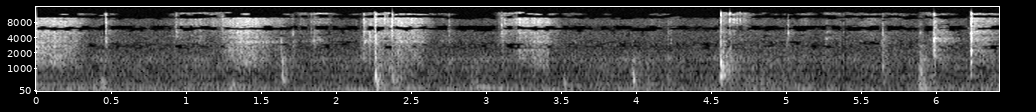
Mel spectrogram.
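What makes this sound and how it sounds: A metal utility-knife blade slices and scrapes through a crosshatched, solid mound of packed kinetic sand held in the palm. Quiet, gritty scraping swishes carry bright hiss, with a few short, sharp crunchy snaps where the blade cuts through.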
